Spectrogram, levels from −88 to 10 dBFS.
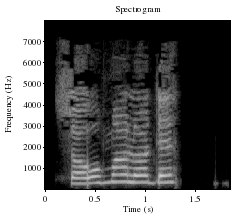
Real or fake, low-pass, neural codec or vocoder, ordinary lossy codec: fake; 7.2 kHz; codec, 24 kHz, 6 kbps, HILCodec; MP3, 32 kbps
